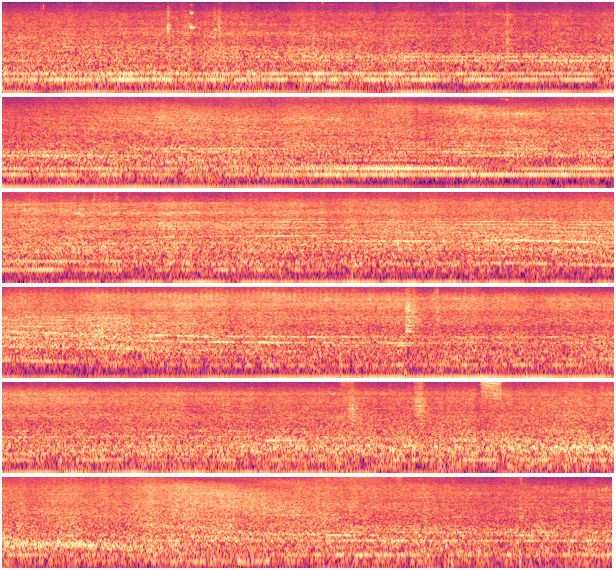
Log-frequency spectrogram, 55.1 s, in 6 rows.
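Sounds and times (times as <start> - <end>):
coaches rolling over rails: 0.0 - 55.0
diesel locomotive engine drone: 0.0 - 55.0.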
